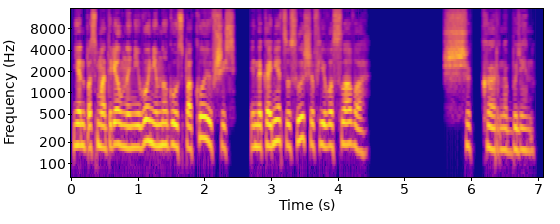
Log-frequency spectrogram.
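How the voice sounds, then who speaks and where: An audiobook narrator reading a fantasy story in an even, measured way. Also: mid-range voice, no echo, clean studio sound. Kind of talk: scripted narration.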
